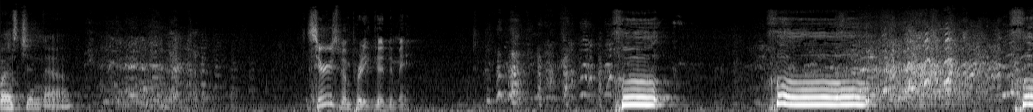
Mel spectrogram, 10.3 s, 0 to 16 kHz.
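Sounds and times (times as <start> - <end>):
speech: 0.0 - 1.0, 3.1 - 4.2, 6.2 - 6.8, 7.7 - 9.4
laughter: 0.9 - 2.6, 4.8 - 6.7, 7.5 - 10.3
person's voice imitating an owl with drawn-out hoots: 7.6 - 8.8.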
